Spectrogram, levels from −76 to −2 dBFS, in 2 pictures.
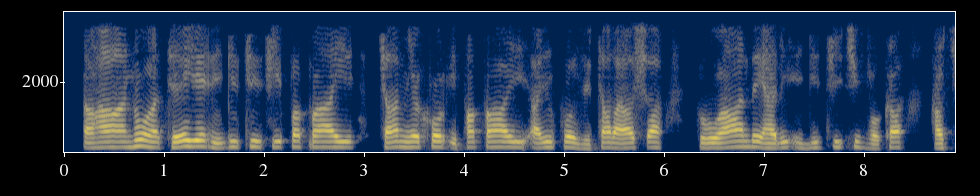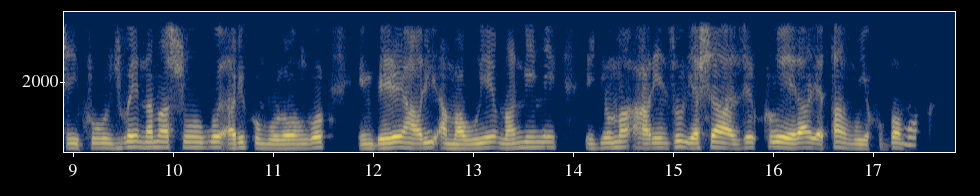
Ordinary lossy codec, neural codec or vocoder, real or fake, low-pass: MP3, 32 kbps; codec, 16 kHz, 1 kbps, FreqCodec, larger model; fake; 3.6 kHz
